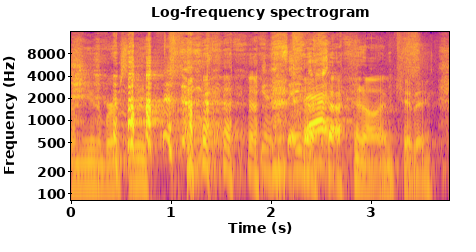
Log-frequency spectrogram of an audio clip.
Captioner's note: both laugh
